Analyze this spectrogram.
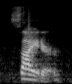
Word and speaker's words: Seiter: Seiter.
